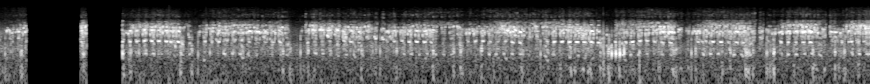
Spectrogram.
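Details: Black stork chicks in a nest in Karula national park, on a rainy, cold day, as their father arrives to feed them: a steady run of harsh, wheezy, squeaky calls, unbroken for most of the stretch, with a brief dropout near the start.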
